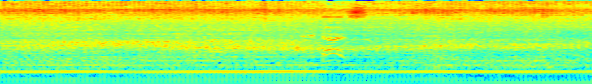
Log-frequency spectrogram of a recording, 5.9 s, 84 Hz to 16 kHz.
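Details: Toro Recycler 22" self-propelled mower, 6.5 HP Tecumseh engine, after clearing a hydrolock (oil in combustion chamber) and carb clean with new needle, float, gasket, bowl and fresh gas: steady even buzz with firm low hum, no misses or surging; runs healthy.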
